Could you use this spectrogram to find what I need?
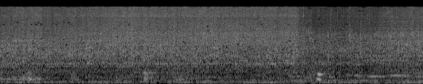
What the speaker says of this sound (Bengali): সমস্ত সবজিগুলোকে ভালো করে কষিয়ে নিতে হবে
